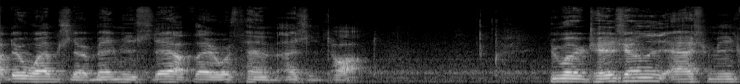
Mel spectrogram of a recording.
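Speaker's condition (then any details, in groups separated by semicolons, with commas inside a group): Cerebral palsy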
